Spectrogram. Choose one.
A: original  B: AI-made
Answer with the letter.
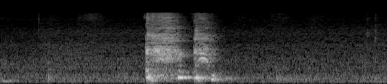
A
